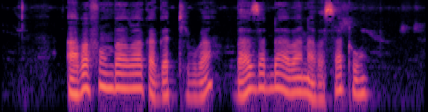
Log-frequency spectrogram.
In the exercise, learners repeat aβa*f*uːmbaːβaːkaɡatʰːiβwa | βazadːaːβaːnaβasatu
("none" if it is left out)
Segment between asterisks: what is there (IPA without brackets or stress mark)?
f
